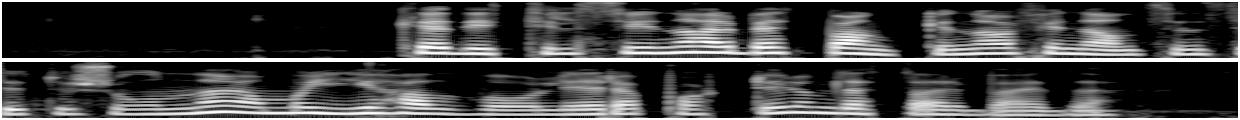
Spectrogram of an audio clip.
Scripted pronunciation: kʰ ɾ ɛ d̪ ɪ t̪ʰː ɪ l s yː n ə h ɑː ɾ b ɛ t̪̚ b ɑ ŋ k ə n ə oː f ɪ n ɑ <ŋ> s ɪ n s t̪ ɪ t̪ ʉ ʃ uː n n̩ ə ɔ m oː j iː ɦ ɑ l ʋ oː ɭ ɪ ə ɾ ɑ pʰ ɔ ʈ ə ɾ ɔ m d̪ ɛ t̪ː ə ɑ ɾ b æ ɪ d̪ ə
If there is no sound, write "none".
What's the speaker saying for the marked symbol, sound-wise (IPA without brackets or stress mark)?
n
